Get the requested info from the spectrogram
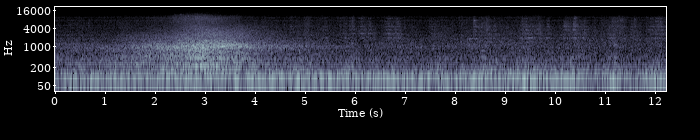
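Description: Freight train of covered grain hopper cars rolling past, a steady low rumble of wheels on rails. A rush of noise swells and fades about two to four seconds in, and faint clicking comes through in the later seconds.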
